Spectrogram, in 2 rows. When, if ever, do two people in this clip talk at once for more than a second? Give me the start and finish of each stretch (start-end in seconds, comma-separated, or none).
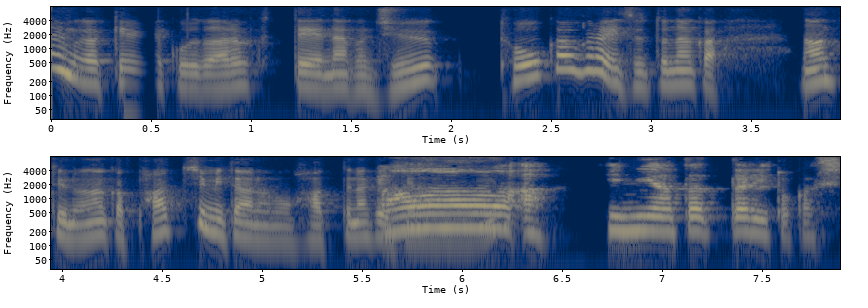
none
